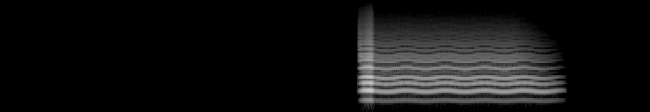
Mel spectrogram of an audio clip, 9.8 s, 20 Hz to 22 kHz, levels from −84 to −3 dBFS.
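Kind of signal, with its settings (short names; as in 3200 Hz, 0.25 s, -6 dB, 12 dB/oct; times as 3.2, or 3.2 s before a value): synth patch with vibrato F5, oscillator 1 saw, oscillator 2 square, interval +7 st, detune 17 cents, oscillator 2 level -12 dB, sub -19.5 dB, noise -17 dB, filter bandpass, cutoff 610 Hz, Q 0.85, filter envelope 3.5 oct, filter decay 0.08 s, attack 0.21 s, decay 0.05 s, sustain -15.5 dB, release 0.80 s, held 2.35 s, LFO 1.7 Hz, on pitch 67 cents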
